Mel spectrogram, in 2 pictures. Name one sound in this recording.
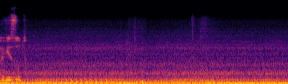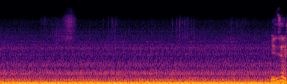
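Wind rumbles steadily over the open outdoors.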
